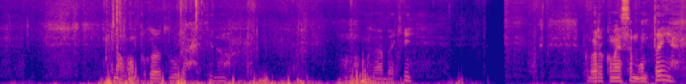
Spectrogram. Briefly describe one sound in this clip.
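A man talks with animation close to the microphone, outdoors.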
